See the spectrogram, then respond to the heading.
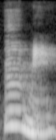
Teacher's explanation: You can kind of hear that u is pronounced with a high pitch. You don't put too much stress. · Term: pitch accent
